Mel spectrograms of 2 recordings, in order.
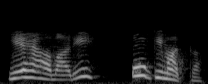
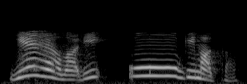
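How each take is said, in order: First: ऊ said short, as उ. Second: ऊ held long before की. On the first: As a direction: keep ऊ brief before की. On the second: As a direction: stretch ऊ out to mark the long vowel. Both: Shown as a demonstration. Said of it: "अंतर बिल्कुल ध्यान से बोलकर".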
